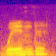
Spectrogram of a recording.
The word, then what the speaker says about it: Wind: Wind? Wind as in, like, wind blows in the air.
